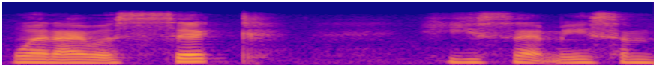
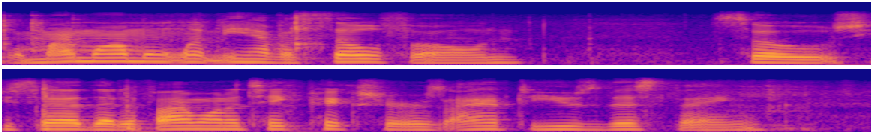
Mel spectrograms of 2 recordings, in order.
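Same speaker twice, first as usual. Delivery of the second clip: plain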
